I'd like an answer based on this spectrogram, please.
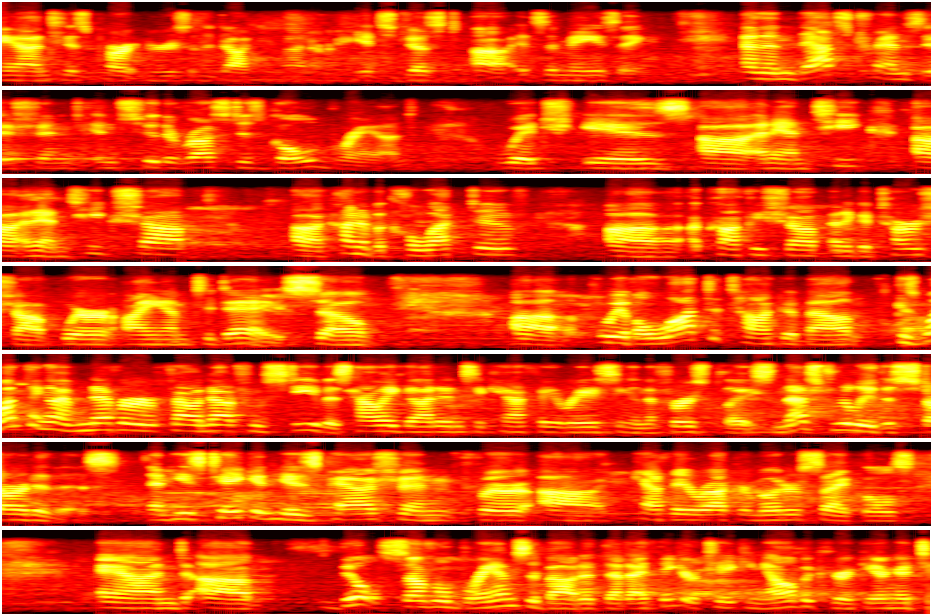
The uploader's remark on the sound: This will be our first remote podcast, airing live from the Rust Is Gold coffee and antique shop in Albuquerque.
